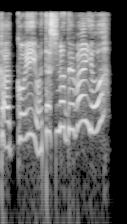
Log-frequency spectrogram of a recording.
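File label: Japanese, Voice; BLACK ACTION; GF Alarm; SPAS12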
